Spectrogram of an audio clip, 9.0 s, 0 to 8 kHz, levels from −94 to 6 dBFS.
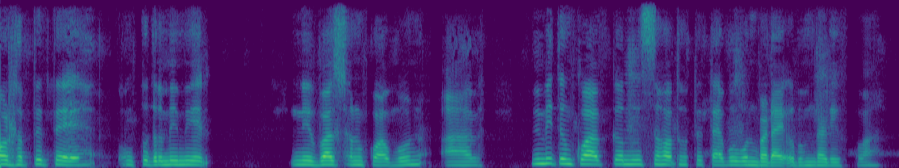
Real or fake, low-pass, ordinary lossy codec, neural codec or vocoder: fake; none; none; codec, 16 kHz, 0.8 kbps, ZipCodec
